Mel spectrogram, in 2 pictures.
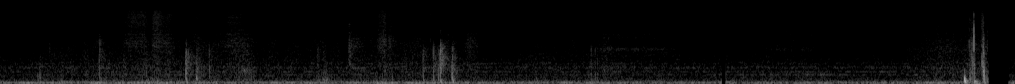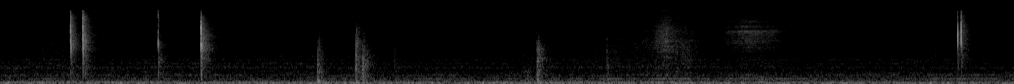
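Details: Back cracking: quiet room with a handful of sharp, isolated pops of joint cavitation.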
